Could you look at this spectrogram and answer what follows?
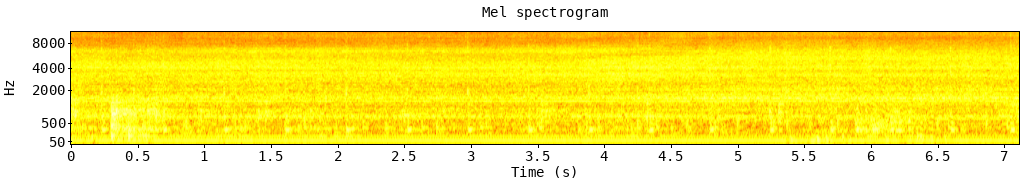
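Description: Bucket milking machine running: steady hum of the vacuum pump with a quick, regular pulsing from the pulsator, and milk spraying into the clear canister.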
